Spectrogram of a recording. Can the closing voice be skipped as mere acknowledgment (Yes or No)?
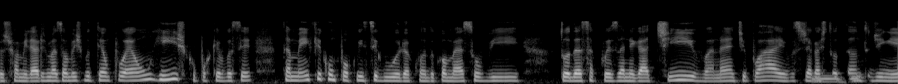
Yes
